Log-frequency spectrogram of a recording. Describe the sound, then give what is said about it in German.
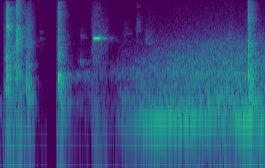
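A few clicks and a short high electronic beep, then a kitchen stove in a small kitchen hums on with a low steady drone and soft fan-like hiss; no one speaks. “so, geht auch schon der Herd an und wir können es einfach mal starten.”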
